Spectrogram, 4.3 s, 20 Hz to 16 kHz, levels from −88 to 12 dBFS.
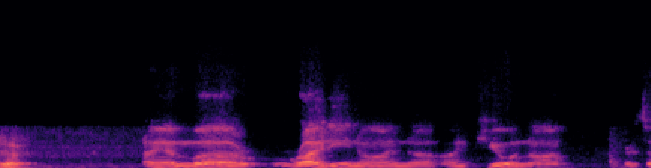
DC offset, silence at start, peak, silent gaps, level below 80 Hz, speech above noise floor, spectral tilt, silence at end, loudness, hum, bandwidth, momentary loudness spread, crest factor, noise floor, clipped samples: under 0.1%; 0 s; -6 dBFS; none; -64 dBFS; 31 dB; -6.5 dB/octave; 0 s; -26 LUFS; none; 7.8 kHz; 17 LU; 22 dB; -56 dBFS; under 0.1%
